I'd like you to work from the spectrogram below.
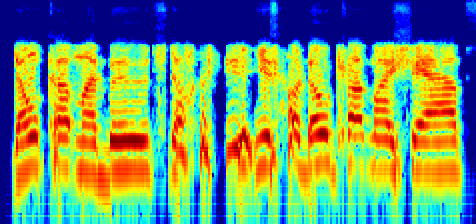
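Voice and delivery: half laughing, beg them to spare the boots; old cowboy plea. Retold or imitated. Injured rider begging the nurses, mock cowboy plea. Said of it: "any other old cowboy".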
